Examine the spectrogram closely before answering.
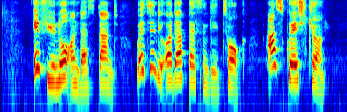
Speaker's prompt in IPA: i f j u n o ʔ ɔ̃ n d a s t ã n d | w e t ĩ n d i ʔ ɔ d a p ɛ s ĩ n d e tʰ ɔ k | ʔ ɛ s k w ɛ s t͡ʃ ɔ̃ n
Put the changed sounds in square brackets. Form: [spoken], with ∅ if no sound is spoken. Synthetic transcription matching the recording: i f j u n o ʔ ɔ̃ n d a s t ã n d | w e t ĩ n d i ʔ ɔ d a p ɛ s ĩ n d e tʰ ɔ k | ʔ [a] s k w ɛ s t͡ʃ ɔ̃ n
